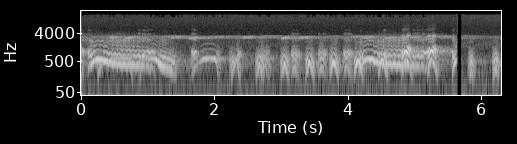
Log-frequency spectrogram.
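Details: Owl at night opening with a long, quavering, descending call, then a rapid run of short arched hoots, several overlapping as if more than one bird, over faint constant hiss.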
